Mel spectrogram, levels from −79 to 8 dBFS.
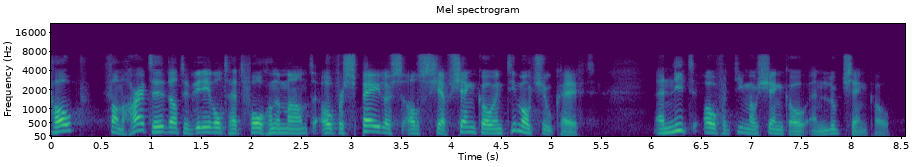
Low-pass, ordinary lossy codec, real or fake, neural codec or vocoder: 7.2 kHz; Opus, 64 kbps; fake; codec, 16 kHz, 0.8 kbps, ZipCodec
